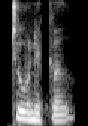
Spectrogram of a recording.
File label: "tunicle", Indian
